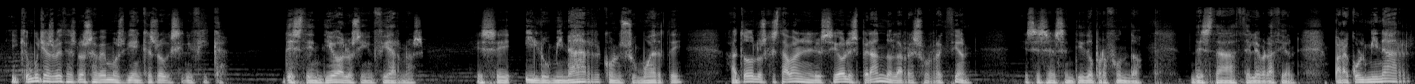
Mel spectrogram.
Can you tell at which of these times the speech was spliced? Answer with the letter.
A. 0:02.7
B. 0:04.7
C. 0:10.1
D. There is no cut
D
